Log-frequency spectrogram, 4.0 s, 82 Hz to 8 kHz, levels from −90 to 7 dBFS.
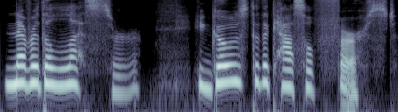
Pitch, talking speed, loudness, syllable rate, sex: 240 Hz, 120 wpm, -18 LUFS, 3.4 syllables/s, female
